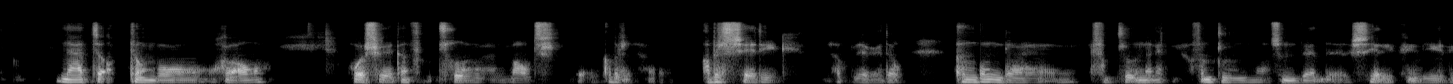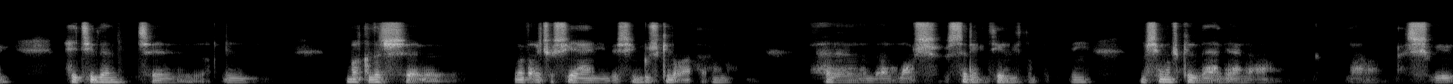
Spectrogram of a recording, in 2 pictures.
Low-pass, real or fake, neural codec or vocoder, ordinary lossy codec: 7.2 kHz; fake; codec, 16 kHz, 0.8 kbps, ZipCodec; none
